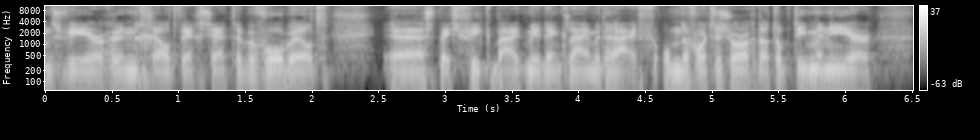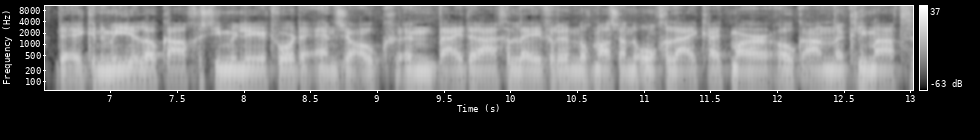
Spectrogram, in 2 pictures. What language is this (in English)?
Dutch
